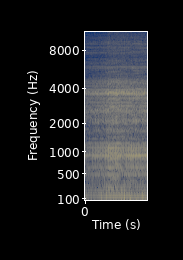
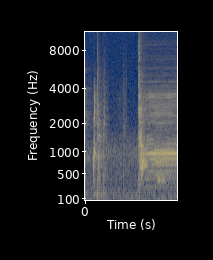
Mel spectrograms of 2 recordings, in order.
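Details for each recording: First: Ford Sierra Sapphire RS Cosworth after new brake lines were fitted and fluid topped up: steady electric whine as the brake servo pump motor runs continuously on pressurizing instead of cutting out; owner hopes it is air in the system and plans to bleed the brakes. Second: 1988 Ford Sapphire RS Cosworth ABS pump motor bench run after topping up the brake fluid. A steady electric whir for about two seconds that starts and stops cleanly with no grinding; the pump runs healthy.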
